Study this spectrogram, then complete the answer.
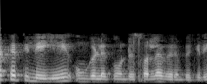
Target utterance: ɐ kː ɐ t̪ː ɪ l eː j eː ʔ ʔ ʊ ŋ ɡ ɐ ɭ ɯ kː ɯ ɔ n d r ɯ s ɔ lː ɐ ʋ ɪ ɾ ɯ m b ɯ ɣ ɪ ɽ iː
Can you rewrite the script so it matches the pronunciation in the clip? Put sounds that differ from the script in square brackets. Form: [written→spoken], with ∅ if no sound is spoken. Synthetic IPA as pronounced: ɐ kː ɐ t̪ː ɪ l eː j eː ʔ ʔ ʊ ŋ ɡ ɐ ɭ ɯ kː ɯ ɔ n d r ɯ s ɔ lː ɐ ʋ ɪ ɾ ɯ m b ɯ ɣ ɪ [ɽ→r] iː

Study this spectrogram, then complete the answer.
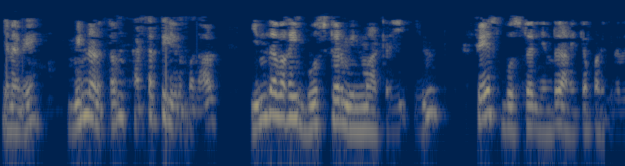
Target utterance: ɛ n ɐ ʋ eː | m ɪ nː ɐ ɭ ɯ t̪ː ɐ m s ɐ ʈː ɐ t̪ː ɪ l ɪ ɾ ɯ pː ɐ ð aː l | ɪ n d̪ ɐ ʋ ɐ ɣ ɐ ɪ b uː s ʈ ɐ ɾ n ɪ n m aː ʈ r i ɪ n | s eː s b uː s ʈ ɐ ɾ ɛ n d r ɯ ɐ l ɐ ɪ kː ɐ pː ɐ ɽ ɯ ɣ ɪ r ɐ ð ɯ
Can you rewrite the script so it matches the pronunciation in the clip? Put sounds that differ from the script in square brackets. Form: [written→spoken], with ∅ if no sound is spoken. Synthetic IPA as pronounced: ɛ n ɐ ʋ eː | m ɪ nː ɐ [ɭ→ɽ] ɯ t̪ː ɐ m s ɐ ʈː ɐ t̪ː ɪ l ɪ ɾ ɯ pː ɐ ð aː l | ɪ n d̪ ɐ ʋ ɐ ɣ ɐ ɪ b uː s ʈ ɐ ɾ [n→m] ɪ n m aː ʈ r i ɪ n | [s→f] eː s b uː s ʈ ɐ ɾ ɛ n d r ɯ ɐ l ɐ ɪ kː ɐ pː ɐ ɽ ɯ ɣ ɪ r ɐ ð ɯ

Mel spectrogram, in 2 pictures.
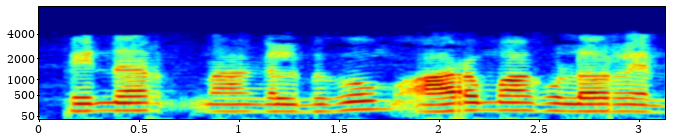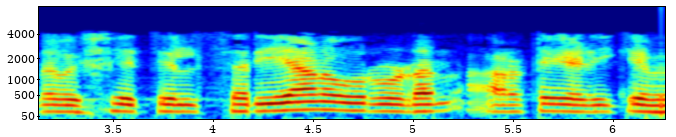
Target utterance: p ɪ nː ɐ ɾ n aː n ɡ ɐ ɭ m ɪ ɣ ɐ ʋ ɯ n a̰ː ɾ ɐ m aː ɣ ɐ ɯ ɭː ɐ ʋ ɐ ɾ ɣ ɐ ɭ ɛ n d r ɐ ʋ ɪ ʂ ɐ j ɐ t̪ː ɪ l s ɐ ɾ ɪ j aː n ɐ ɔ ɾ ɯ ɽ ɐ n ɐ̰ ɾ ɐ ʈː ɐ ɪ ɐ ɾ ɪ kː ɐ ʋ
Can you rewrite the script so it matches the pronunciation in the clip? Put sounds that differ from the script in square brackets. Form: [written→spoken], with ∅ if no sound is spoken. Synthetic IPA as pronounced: p ɪ nː ɐ ɾ n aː [n→ŋ] ɡ ɐ ɭ m ɪ ɣ ɐ ʋ ɯ [n→m] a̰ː ɾ ɐ m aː ɣ ɐ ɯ ɭː ɐ ʋ ɐ ɾ ɣ ɐ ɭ ɛ n d r ɐ ʋ ɪ ʂ ɐ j ɐ t̪ː ɪ l s ɐ ɾ ɪ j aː n ɐ ɔ ɾ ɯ ɽ ɐ n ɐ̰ ɾ ɐ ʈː ɐ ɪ ɐ [ɾ→ɽ] ɪ kː ɐ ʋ

